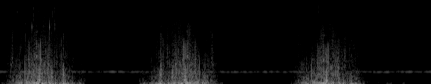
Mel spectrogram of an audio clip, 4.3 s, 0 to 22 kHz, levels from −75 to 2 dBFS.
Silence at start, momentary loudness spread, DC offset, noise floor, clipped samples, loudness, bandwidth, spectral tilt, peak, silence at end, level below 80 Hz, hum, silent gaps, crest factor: 0 s; 24 LU; under 0.1%; -66 dBFS; under 0.1%; -43 LUFS; 18 kHz; -6 dB/octave; -20 dBFS; 0 s; -46 dBFS; none; none; 22 dB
